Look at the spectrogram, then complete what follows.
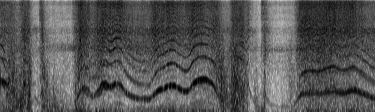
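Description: FPV quadcopter's brushless motors whining, the pitch sliding up and down with the throttle. The whine drops away briefly about half a second in and again for about a second around five seconds, where the throttle is chopped, then comes back up as the quad climbs.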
